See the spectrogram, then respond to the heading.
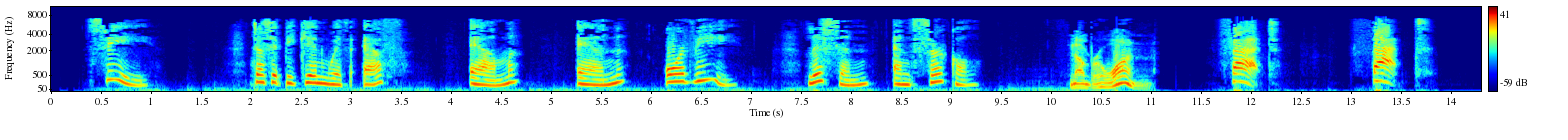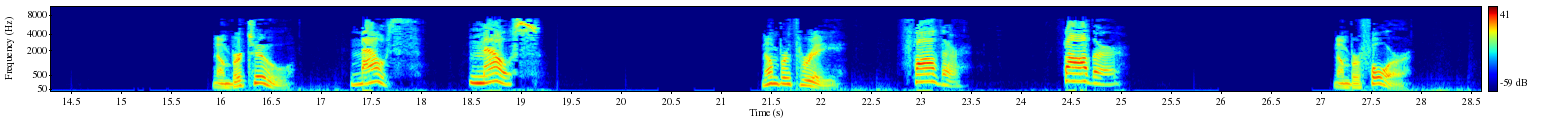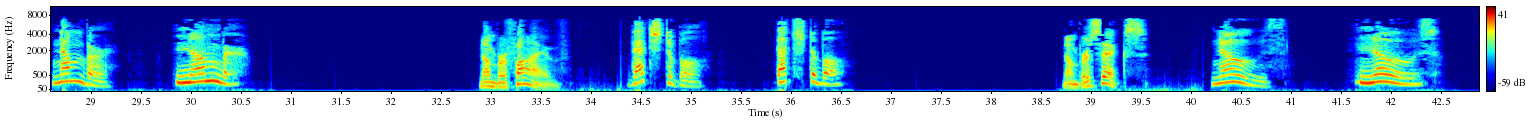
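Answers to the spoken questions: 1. F (fat)
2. M (mouse)
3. F (father)
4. N (number)
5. V (vegetable)
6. N (nose)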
